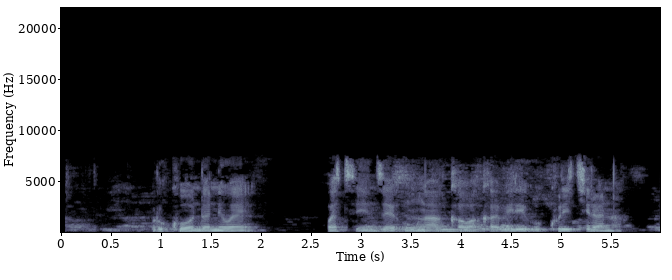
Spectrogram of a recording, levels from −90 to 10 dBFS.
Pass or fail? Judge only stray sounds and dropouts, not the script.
pass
